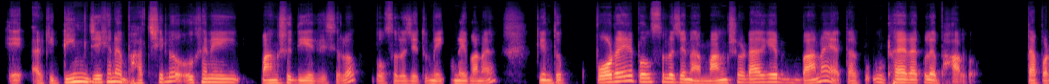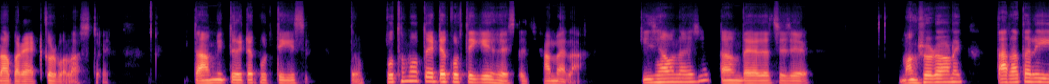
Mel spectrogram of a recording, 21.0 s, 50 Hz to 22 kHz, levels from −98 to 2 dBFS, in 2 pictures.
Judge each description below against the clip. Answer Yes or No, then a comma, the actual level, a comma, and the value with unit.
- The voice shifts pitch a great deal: Yes, wide, 6.1 semitones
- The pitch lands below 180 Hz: Yes, medium, 140 Hz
